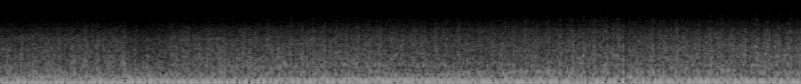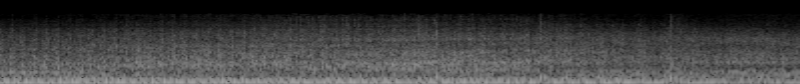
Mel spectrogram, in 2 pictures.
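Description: Tank engines running as the tanks drive past, a steady low drone that eases slightly near the end.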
